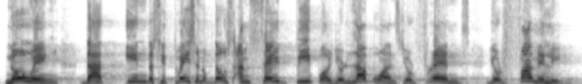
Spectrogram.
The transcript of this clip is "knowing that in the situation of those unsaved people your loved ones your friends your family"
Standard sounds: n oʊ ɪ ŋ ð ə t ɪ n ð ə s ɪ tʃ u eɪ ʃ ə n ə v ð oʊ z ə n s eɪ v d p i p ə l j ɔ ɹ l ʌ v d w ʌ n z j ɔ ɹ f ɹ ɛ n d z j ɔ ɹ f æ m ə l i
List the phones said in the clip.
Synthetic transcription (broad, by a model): n oʊ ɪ ŋ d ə t ɪ n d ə s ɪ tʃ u eɪ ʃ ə n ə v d oʊ s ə n s eɪ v p i p ə l j ɔ ɹ l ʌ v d w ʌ n s j ɔ ɹ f ɹ ɛ n d s j ɔ ɹ f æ m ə l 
